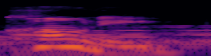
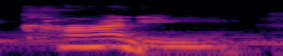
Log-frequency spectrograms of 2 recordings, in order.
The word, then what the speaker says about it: Koni: so um you know my name is pronounced cone however um my sister um I I don't know which sister it was but my older sister was like you know she didn't like the pronunciation of my name and so she started calling me Connie and so like all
